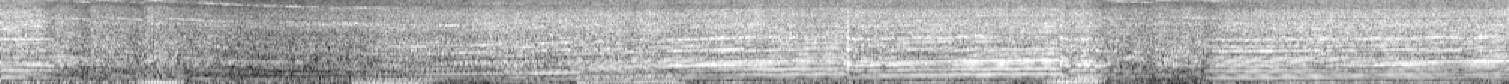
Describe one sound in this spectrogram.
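A racing car engine whines at high revs, rising and dropping as it shifts gears.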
